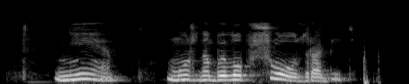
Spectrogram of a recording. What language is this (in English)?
Belarusian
